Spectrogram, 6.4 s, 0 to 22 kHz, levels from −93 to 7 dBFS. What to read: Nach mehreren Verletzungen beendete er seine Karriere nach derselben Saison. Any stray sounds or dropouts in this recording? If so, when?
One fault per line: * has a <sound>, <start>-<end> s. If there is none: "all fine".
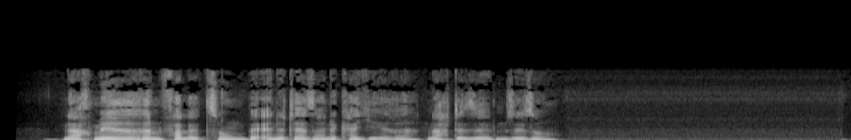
all fine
